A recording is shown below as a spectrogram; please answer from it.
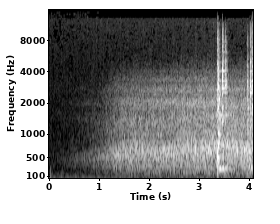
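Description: Radio-drama wind sound effect fading in from silence: a steady rushing of blowing wind, with a couple of sharp crunches near the end.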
